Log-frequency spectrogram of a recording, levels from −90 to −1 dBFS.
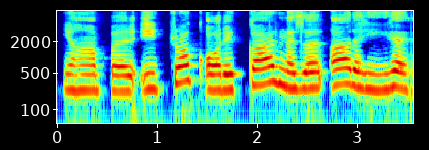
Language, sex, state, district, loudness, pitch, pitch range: Hindi, female, Madhya Pradesh, Bhopal, -13 LUFS, 250 Hz, 240-285 Hz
